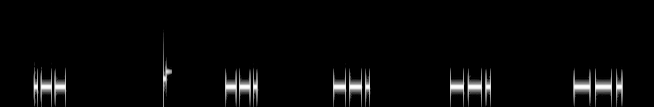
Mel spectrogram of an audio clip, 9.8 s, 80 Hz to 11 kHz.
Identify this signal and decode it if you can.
Morse code, heard as a keyed tone, about 21 wpm, spaced as for 6 wpm, 700 Hz. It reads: W GGGG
